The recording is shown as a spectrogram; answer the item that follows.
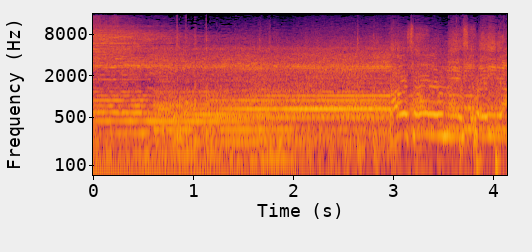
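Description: A live punk band holds a ringing, sustained chord. About three seconds in, voices start shouting and singing over it.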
